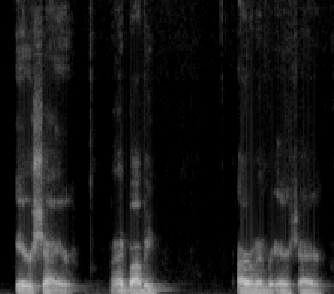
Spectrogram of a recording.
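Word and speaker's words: Ayrshire: hi Bobby I remember airshire it's the place that's not pronounced IR Shire Oregon take the Sixpoint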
